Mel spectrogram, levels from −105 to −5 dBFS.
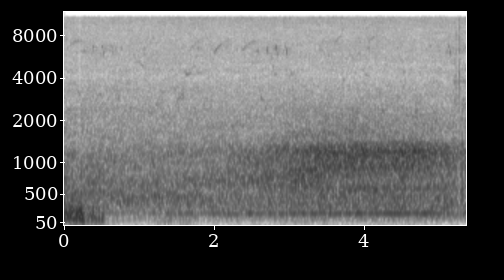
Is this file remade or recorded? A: recorded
